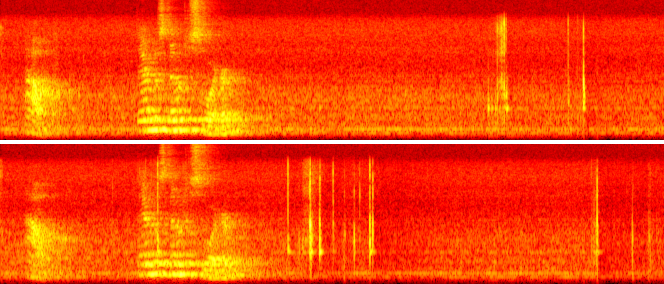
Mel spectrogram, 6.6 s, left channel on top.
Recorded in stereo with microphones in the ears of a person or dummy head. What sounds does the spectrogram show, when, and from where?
0.2 s a woman speaking: 85° left, 5 m; by 2.4 s 75° left (ahead or behind), 5.5 m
